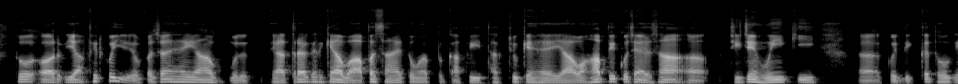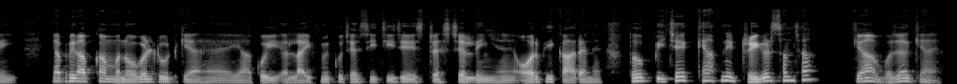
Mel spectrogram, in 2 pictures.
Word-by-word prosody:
तो 120 -1 0
और 105 -1 +1
या 110 -1 +3
फिर 145 0 -3
कोई 155 - 0 0.2
वजह 105 +5 0
है, 120 -2 0
यहाँ 110 -1 +2 0.2
मुदित 95 0 -5 0.2
यात्रा 115 +5 +3
करके 115 -1 -3
आप 105 -1 +6
वापस 100 +4 +3
आए, 100 0 +1
तो 100 0 -6
वहाँ 100 -1 -3
पे 95 - -14
काफ़ी 100 +1 -3
थक 95 - -6
चुके 105 0 0
हैं 100 -1 0
या 95 -1 +3
वहाँ 110 +4 +5
पे 130 - +3
कुछ 120 0 -2
ऐसा 110 +2 +3
अ, - - -1 0.3
चीज़ें 115 +4 +4
हुई 110 +2 +1
कि 105 -1 -3 0.5
अ, 90 0 -3
कोई 100 - -4
दिक्कत 110 +6 -6
हो 105 -1 -1
गई 105 0 -5 0.4
या 140 - +5
फिर 150 -1 +5
आपका 140 0 +4
मनोबल 105 +1 +2
टूट 110 -3 -2
गया 105 -2 -1
है 100 -1 -7
या 95 0 -5
कोई 100 -1 +1
अ, 90 - -3
लाइफ़ 90 +2 +1
में 110 - -3
कुछ 125 +1 -7
ऐसी 110 +1 -3
चीज़ें, 110 0 0
स्ट्रेस 110 +1 -3
चल 100 -2 +2
रही 105 -1 -1
हैं 100 +1 -6
और 105 +4 +3
भी 130 - 0
कारण 105 +1 +2
हैं? 105 0 -9 0.3
तो 155 +2 +4
पीछे 140 +7 +2
क्या 170 +1 +1
आपने 175 +2 0
ट्रिगर 115 +10 +8
समझा? 195 +4 -1 0.4
क्या 150 +3 +4
वजह 120 +8 -1
क्या 115 -8 -6
है? 85 -2 -10
105 Hz, 215 wpm, -24 LUFS, 100-120 Hz, 0.5 s, ट्रिगर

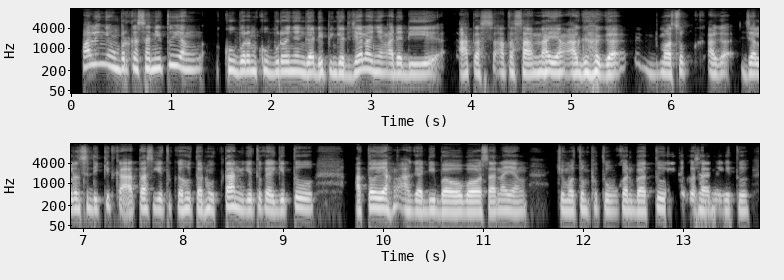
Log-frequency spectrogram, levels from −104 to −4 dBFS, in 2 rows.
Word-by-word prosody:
Paling 320 +5 0
yang 255 -6 +1
berkesan 235 0 +1
itu 245 +6 +1
yang 230 -3 -1 0.2
kuburan-kuburan 195 -2 +1
yang 195 -2 +1
nggak 180 - +6
dipinggir 175 -1 0
jalan, 215 +4 +4
yang 185 - -1
ada 170 0 +2
di 165 +1 0 0.2
atas-atas 175 +1 -3
sana, 175 +2 +4
yang 180 -1 +5
agak-agak 170 +3 +3 0.3
masuk 175 +1 0 0.2
agak 165 -1 -2
jalan 165 -1 0
sedikit 165 +3 -6
ke - - -3
atas 165 0 +1
gitu, 160 -1 -5
ke - - -23
hutan-hutan 165 +3 +1
gitu, 150 +1 -3
kayak 150 0 0
gitu. 165 -2 0 0.4
Atau 160 +6 +2
yang 170 0 +4
agak 145 -2 0
dibawah-bawah 140 -1 +4
sana, 140 +2 -1
yang 140 -1 -4 0.2
cuma 145 -2 -3
tumpuk-tumpukan 150 -1 -4
batu 145 +3 0
gitu, 465 - -19
kesannya 150 -1 -3
gitu. 145 -1 -5
170 Hz, 180 wpm, -23 LUFS, 150-190 Hz, 0.4 s, nggak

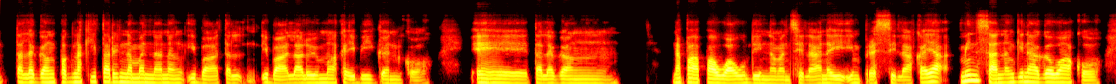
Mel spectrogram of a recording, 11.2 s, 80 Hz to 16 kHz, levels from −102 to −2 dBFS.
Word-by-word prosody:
talagang 150 -1 +1
'pag 150 -2 -1
nakita 160 +1 0
rin 155 0 0
naman 140 -1 0
na 130 - -1
ng 130 -1 -3
iba, 120 -4 -2
tal 125 0 -3 0.2
iba, 120 -5 +1
lalo 130 0 +1
yung 130 0 -2
mga 135 +1 -4
kaibigan 120 -1 -4
ko, 105 +3 -9 0.4
eh, 130 -3 +1
talagang 120 -2 -3 0.6
napapa-wow 135 -4 +5
din 125 -1 -1
naman 115 -1 -4
sila 115 -1 -2
nai-impress 125 0 -2
sila. 110 -2 -3
Kaya 160 +5 +4 0.2
minsan 195 -9 +5
ang 145 - -1
ginagawa 150 -2 +3
ko, 110 -2 -4
130 Hz, 150 wpm, -23 LUFS, 120-145 Hz, 0.6 s, napapa-wow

